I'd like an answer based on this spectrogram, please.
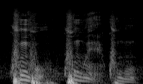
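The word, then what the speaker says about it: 工夫: 중국 이거 어떻게 발음해요? 예, 쿵후예요. 쿵후.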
